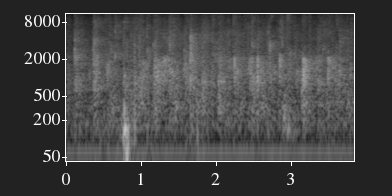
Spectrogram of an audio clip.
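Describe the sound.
Applause from an audience welcoming a speaker to a talk, a steady, moderately loud wash of clapping that runs through the whole stretch with no pause.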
